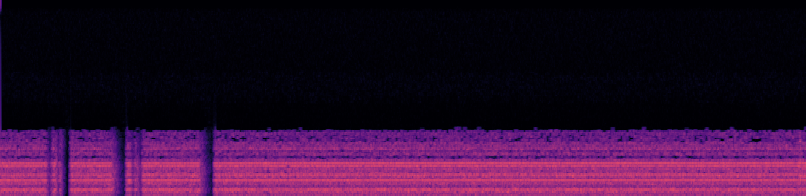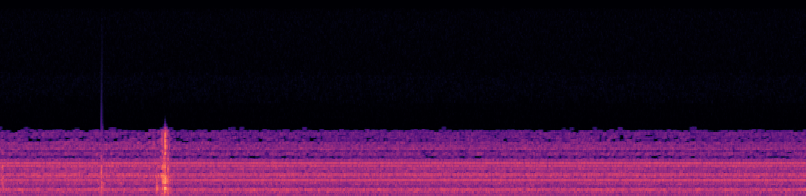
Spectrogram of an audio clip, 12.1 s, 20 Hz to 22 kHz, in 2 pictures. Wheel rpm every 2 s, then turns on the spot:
0, 0, 0, 0, 0, 20.
none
